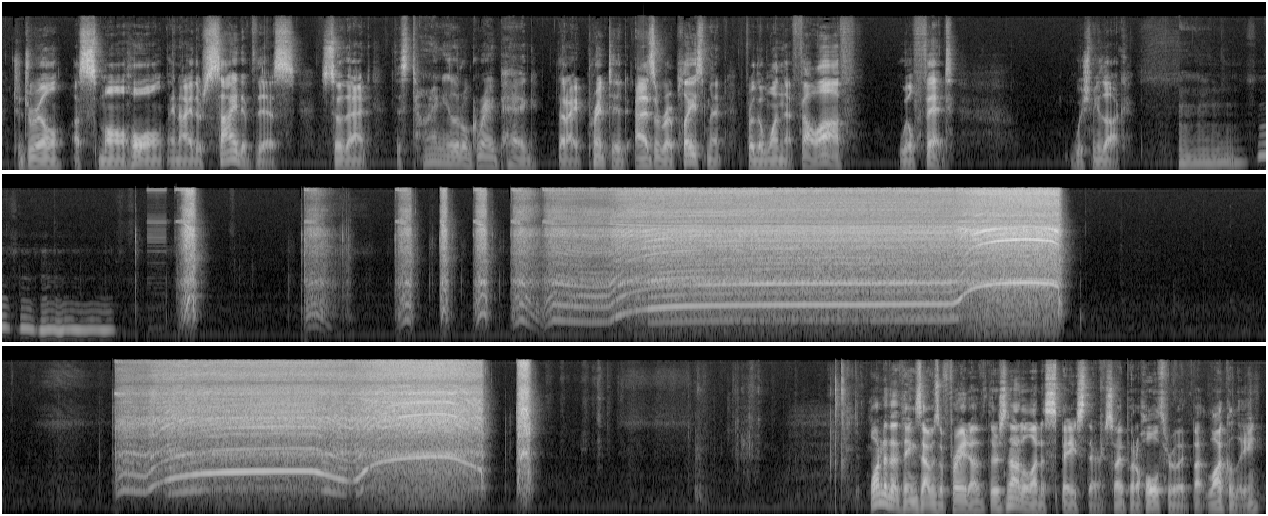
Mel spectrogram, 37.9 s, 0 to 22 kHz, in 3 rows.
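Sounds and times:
cordless drill whining: 14.2 - 14.7, 15.6 - 23.3, 26.4 - 30.6.

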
